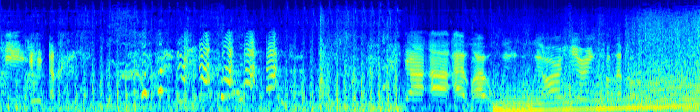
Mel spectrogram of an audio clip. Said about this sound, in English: You know, I've always loved the sound of a helicopter. Can you hear it as well when you're in it?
